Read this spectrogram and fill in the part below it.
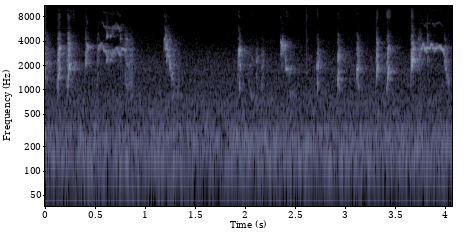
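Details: A cinnamon Java sparrow sings a run of soft clicks and tinkling, bell-like notes ending in a brief whistled flourish, over low room hum, while a silver Java sparrow quietly eats nearby; recorded 23 January 2021.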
